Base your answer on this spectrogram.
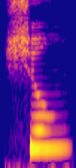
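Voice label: "xiong" Mandarin Chinese, first tone, pronunciation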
